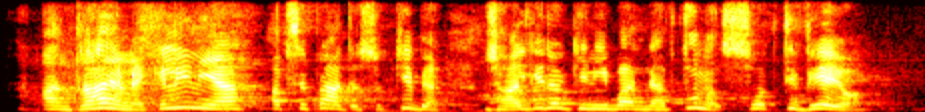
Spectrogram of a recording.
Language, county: Lithuanian, Kaunas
